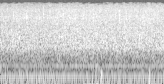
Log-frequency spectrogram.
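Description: Soft, steady rainfall hisses continuously with no breaks or distinct drops standing out, a faint background wash of rain with no voices.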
